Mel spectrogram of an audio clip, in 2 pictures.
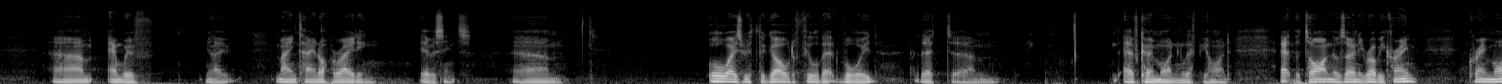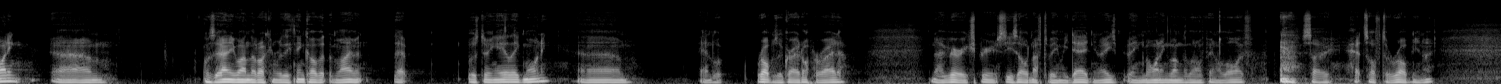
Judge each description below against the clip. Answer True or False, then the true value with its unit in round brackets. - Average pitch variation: False (2.3 semitones)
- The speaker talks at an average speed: True (175 wpm)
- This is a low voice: True (105 Hz)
